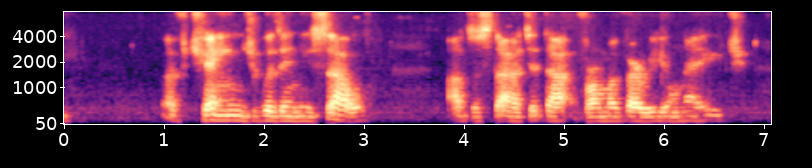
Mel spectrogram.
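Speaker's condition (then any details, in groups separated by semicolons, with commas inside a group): Motor neurone disease; terminal, no cure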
